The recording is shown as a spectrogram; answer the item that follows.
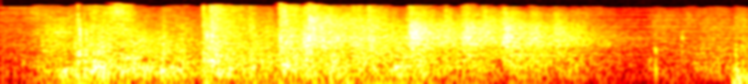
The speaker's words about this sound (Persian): اینجا چه خبره؟ چیزی نیست، صندلی افتاد.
